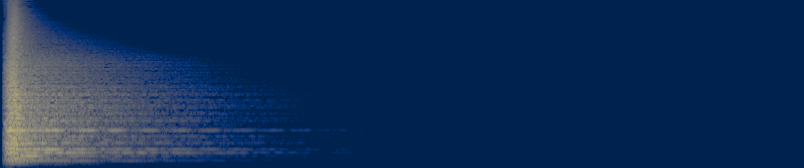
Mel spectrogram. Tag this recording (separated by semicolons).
dramatic-stings; dramatic-moment; cinematic-drama; dramatic-sting; big-orchestral-hits; shock; orchestral-hits; dramatic-orchestral-hit; dramatic-orchestral-hits; dramatic-hit; strings; epic-moment; shocking-moment; shocking-moments; big-hits; big-hit; orchestral-hit; orchestral; drama; string-hits; string; cinematic-hits; cinematic-hit; epic-hit; dramatic-hits; string-hit; cinematic-stings; dramatic-moments; cinematic-sting; good-god-holmes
